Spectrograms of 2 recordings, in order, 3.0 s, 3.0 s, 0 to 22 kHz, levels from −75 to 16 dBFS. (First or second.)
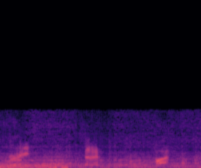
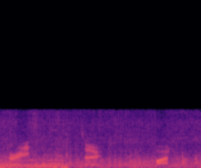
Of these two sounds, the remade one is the first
